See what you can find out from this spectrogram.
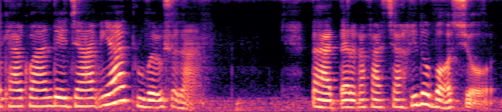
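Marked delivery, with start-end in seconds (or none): none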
